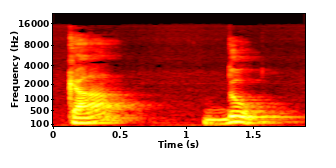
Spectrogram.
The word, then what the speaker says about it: cadeau: Dans le mot cadeau, toujours, nous entendons Ka-do. Résultat, nous avons 2 syllabes.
